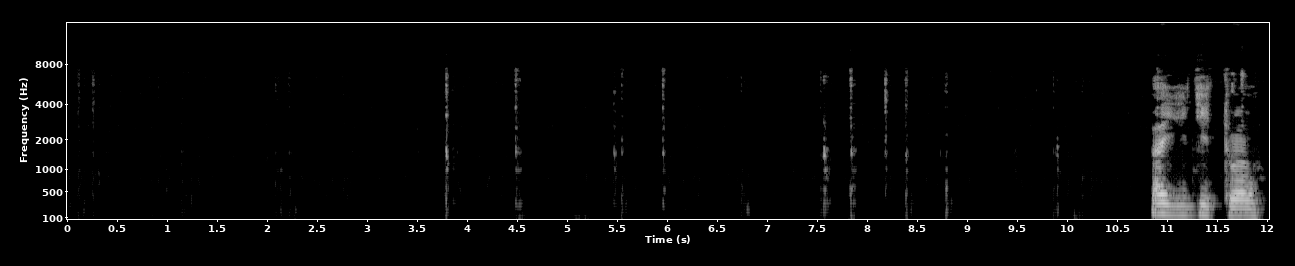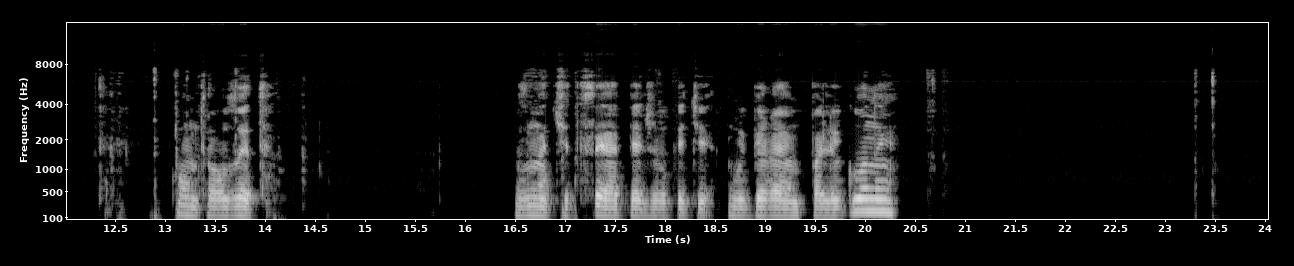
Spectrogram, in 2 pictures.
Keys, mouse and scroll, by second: 5.5 right click, 7.8 click, 8.7 middle click, 10.0-10.8 scroll up 1, 10.8 middle click, 11.0-11.5 scroll down 2, 11.5 middle click, 13.1 ctrl+z, 14.6-15.1 scroll up 1, 15.1 scroll down 1, 16.9 c.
